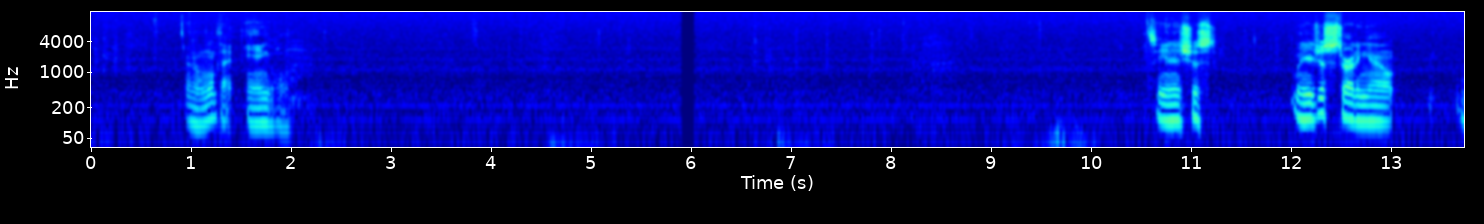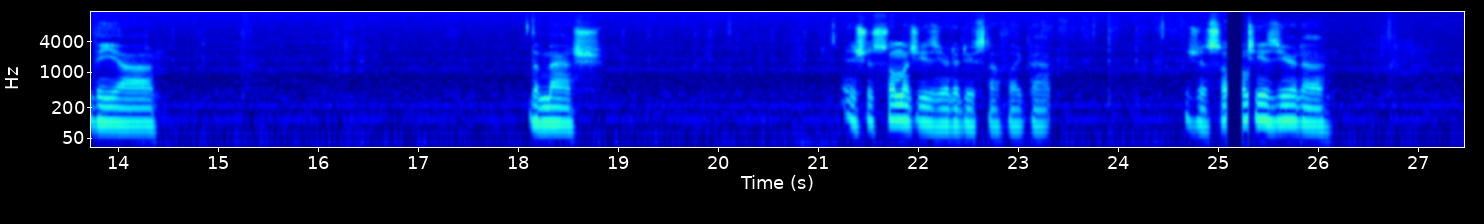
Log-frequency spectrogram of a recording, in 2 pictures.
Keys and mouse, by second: 0.0 ctrl+z, 2.6-4.3 drag, 6.4 x, 6.6 f, 9.6-11.4 drag, 10.5 ctrl+z, 11.6 middle click, 14.2 middle click, 14.8 f, 15.3-18.6 drag, 16.2 ctrl+z, 19.5-21.9 middle drag, 21.9 f, 22.5 click, 25.2 KP_3, 26.3 g, 26.5 f, 27.1-27.4 drag.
